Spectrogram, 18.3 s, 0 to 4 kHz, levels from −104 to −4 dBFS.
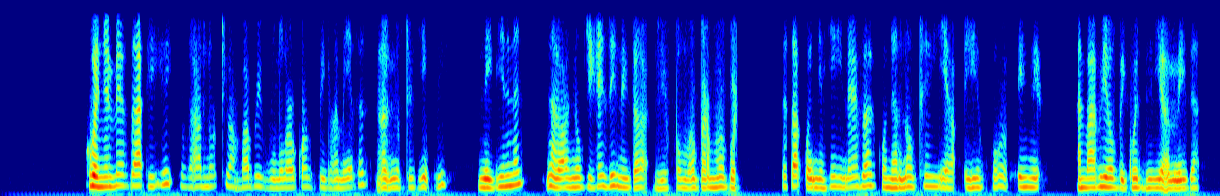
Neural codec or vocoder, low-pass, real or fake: codec, 16 kHz in and 24 kHz out, 0.4 kbps, LongCat-Audio-Codec, four codebook decoder; 3.6 kHz; fake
